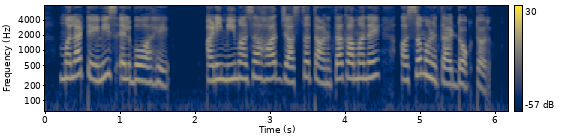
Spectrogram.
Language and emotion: Marathi, sad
